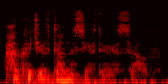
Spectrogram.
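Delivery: hushed, whispered disappointment; disappointed nephew whispering; reproachful whisper. Acted. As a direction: whisper it in dismay. Nephew reproaches his aunt.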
